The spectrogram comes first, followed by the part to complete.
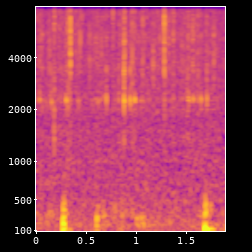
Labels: {"label": "ambient", "recorder": "HydroMoth"}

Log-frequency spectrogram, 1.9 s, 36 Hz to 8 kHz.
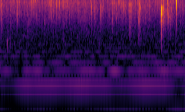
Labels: {"label": "biophony, midshipman", "recorder": "SoundTrap 500"}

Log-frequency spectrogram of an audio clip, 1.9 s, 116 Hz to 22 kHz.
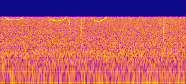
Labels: {"label": "biophony, dolphin", "recorder": "SoundTrap 500"}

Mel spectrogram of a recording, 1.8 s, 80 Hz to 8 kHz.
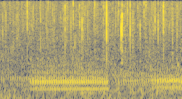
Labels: {"label": "biophony, croak", "recorder": "SoundTrap 500"}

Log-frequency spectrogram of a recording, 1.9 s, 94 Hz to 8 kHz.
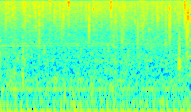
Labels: {"label": "anthrophony, boat engine", "recorder": "SoundTrap 500"}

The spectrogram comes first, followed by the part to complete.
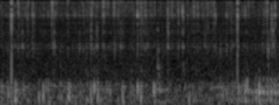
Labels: {"label": "biophony", "recorder": "HydroMoth"}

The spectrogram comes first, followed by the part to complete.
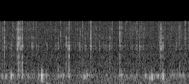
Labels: {"label": "ambient", "recorder": "HydroMoth"}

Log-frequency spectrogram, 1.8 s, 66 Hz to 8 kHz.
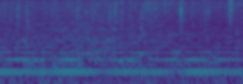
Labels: {"label": "biophony, midshipman", "recorder": "SoundTrap 500"}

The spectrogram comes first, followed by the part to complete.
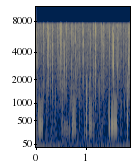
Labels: {"label": "biophony, stridulation", "recorder": "SoundTrap 600 or HydroMoth"}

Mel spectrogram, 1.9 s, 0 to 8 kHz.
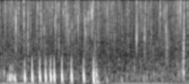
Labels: {"label": "biophony", "recorder": "SoundTrap 300"}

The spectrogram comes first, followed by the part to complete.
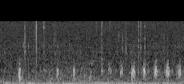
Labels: {"label": "biophony, knock croak", "recorder": "SoundTrap 300"}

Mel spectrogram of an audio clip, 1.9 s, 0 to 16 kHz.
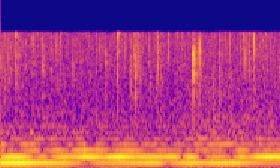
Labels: {"label": "biophony, midshipman", "recorder": "SoundTrap 500"}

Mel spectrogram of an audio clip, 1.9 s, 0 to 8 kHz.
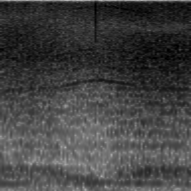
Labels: {"label": "anthrophony, boat engine", "recorder": "SoundTrap 500"}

